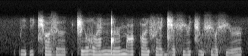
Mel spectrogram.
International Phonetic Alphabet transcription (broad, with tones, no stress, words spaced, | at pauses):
pi˨ʔi˨ t͡ɕʰʌ˨zə˨ | ʈ͡ʂi˨˦ʁʷæ˨˦ ŋ͡ǃə˞˨˦mɑ˨˦ qʷi˨˦fɛ˨˦d͡ʑʌ˨ xʲə˞˨˦t͡ɕu˨xʲɔ˨ xʲə˞˨˦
